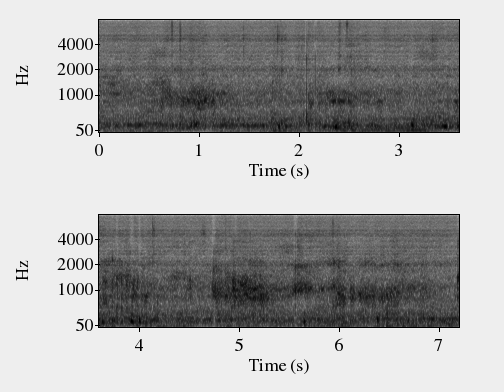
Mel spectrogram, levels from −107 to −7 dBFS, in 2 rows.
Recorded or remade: remade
